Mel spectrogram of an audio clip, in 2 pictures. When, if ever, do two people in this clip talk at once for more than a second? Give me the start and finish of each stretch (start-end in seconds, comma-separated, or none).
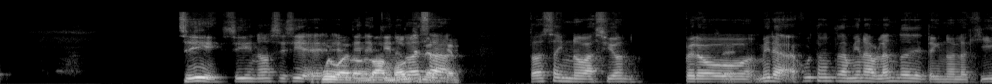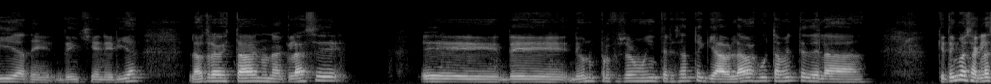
3.1-4.6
